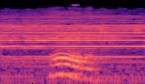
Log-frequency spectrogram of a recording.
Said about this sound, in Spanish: ¿Cómo sí, en serio esto? Se le trabó ahí la bocina.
